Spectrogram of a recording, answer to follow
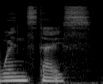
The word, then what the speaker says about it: Wednesday: with our cousins on Wednesdays be careful with the spelling of this word don't forget the silent letter D in Wednesday word number 23 is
